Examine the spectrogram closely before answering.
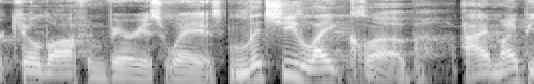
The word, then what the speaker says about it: Litchi: Litchi Light Club. I might be saying that wrong. This is a manga about a group It's pronounced lychee, like the nut.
